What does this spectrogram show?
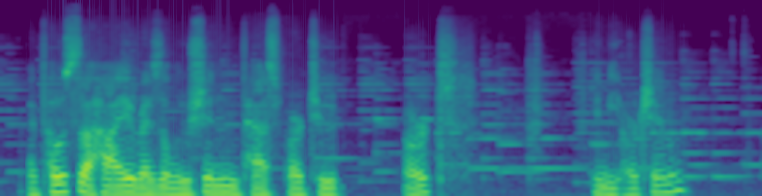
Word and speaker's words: Passepartout: I guess the last T at the end is probably silent. It's probably Passepartout, right?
